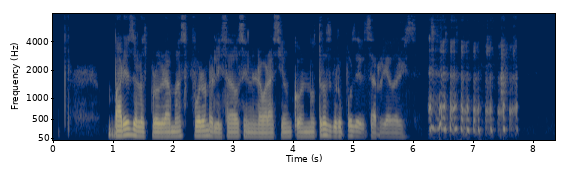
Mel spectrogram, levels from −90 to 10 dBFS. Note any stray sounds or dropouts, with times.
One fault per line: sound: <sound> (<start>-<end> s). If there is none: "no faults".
sound: laugh (6.2-7.8 s)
